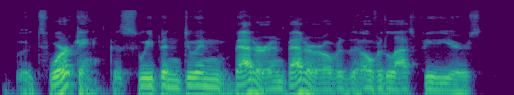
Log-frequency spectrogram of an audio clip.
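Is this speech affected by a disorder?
No.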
